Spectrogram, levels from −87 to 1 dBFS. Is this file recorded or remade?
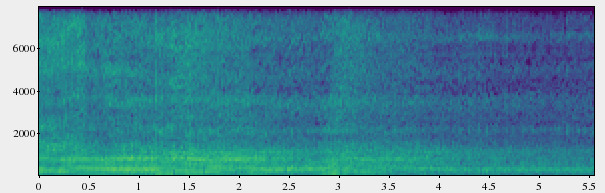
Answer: remade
